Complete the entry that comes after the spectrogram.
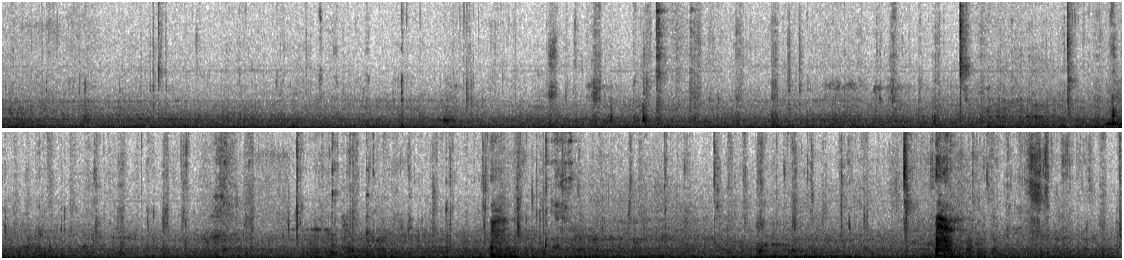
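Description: Close-up mouth sounds of a person chewing food, with scattered small clicks and a few crisper crunches, the loudest near the end, over a steady low hum.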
